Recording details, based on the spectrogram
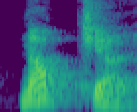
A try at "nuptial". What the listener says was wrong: Okay, it's not chal, but shall. Nuptial.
